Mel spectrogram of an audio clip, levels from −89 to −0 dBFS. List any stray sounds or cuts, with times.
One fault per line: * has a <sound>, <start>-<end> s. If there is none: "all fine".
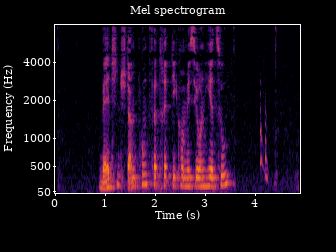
* has a chirp, 4.1-4.3 s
